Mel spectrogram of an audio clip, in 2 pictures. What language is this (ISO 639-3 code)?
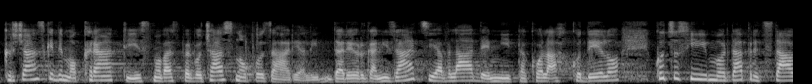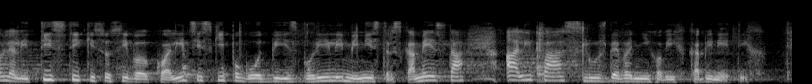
slv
